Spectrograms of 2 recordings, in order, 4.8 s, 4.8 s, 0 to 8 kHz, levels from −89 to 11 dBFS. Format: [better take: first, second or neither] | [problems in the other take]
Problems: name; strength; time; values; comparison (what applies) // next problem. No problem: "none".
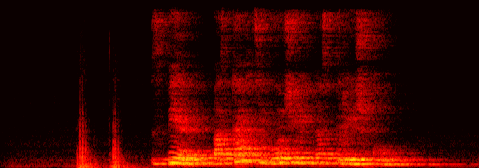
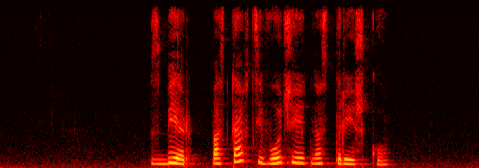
second | background sound (Knock); 19 dB below the speech // room echo; dies away in 1.3 s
